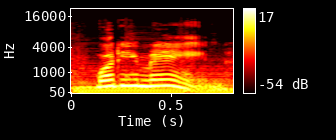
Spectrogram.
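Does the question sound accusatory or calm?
calm. The question is asked in a calm, neutral tone. A genuine request for clarification. "instead of saying"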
